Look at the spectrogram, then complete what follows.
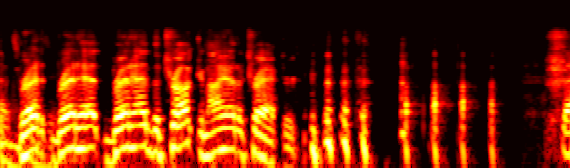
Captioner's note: laughter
